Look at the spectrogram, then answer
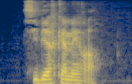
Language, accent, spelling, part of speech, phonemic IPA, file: French, France, cybercaméra, noun, /si.bɛʁ.ka.me.ʁa/, LL-Q150 (fra)-cybercaméra.wav
- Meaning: webcam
